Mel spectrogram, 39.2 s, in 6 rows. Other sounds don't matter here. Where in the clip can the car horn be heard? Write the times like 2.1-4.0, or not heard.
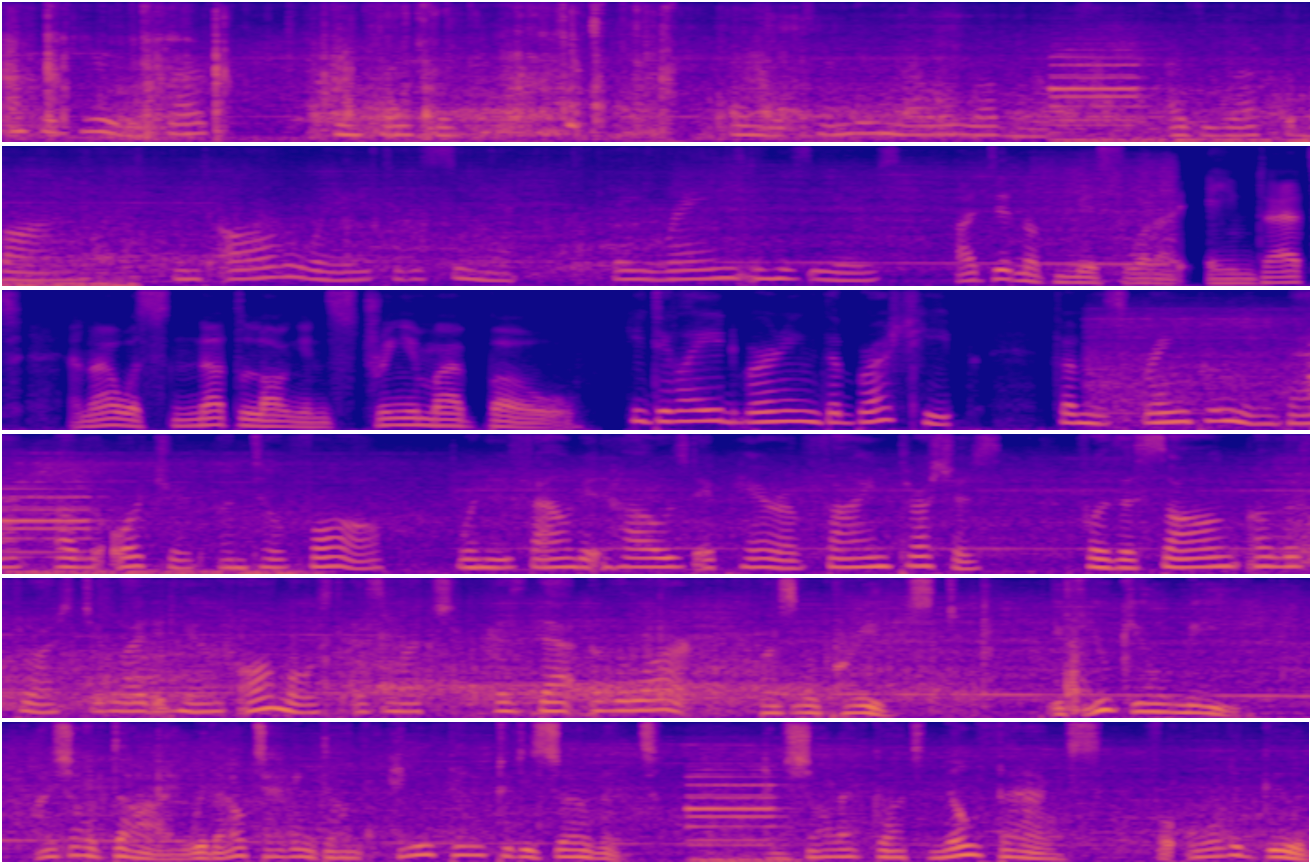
5.2-7.2, 19.6-21.3, 36.1-36.8.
